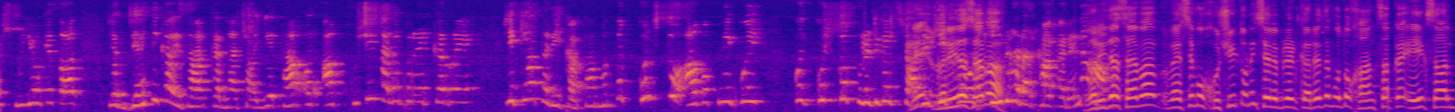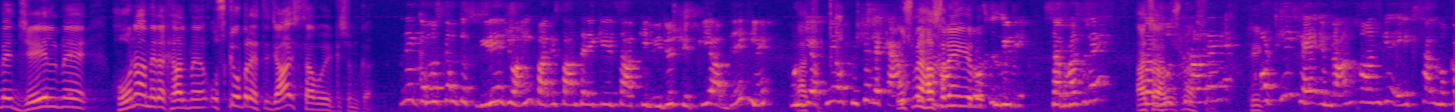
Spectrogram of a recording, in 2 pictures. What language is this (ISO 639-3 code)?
hin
